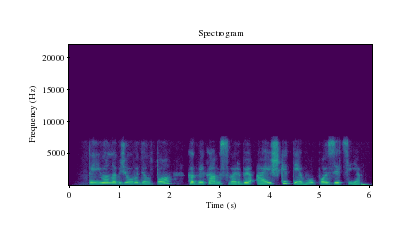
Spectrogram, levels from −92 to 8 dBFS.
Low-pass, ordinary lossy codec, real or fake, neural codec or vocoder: 7.2 kHz; Opus, 16 kbps; fake; vocoder, 44.1 kHz, 128 mel bands, Pupu-Vocoder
